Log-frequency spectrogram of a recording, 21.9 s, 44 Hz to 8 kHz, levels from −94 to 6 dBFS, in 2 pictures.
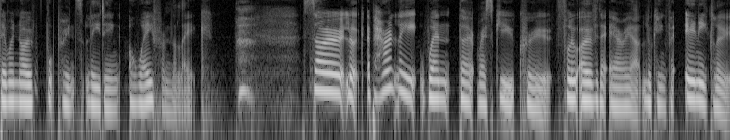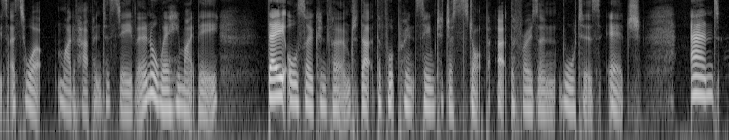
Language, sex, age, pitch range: English, female, 30-49, 160-235 Hz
